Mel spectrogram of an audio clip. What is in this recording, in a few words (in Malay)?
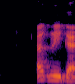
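"agregat", Malay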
